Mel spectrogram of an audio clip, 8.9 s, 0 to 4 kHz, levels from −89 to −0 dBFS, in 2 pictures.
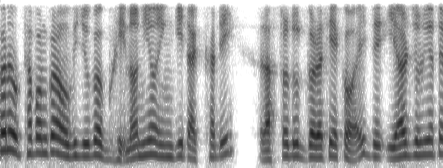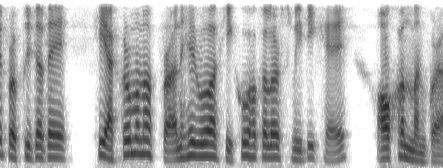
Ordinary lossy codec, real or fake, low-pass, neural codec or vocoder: none; fake; 3.6 kHz; codec, 16 kHz, about 1 kbps, DyCAST, with the encoder's durations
